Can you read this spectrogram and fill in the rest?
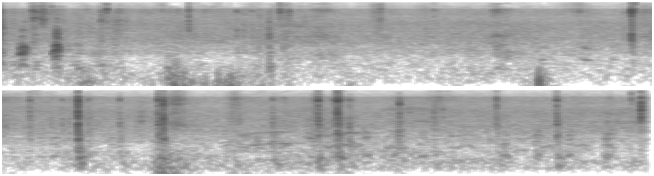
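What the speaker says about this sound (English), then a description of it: "The chickens seem to be invading now." Chickens clucking near a greenhouse where trays of tomato seedlings are being started, giving scattered, uneven clucks and low thumps at close to moderate range over faint background noise.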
